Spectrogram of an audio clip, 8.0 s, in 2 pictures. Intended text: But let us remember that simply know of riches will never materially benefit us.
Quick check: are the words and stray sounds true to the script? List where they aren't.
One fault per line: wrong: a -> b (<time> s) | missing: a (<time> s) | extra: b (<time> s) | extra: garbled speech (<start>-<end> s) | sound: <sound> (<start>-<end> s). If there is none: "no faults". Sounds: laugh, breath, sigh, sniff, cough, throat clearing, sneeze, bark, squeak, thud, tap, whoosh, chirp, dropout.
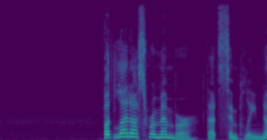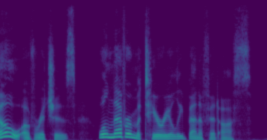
no faults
